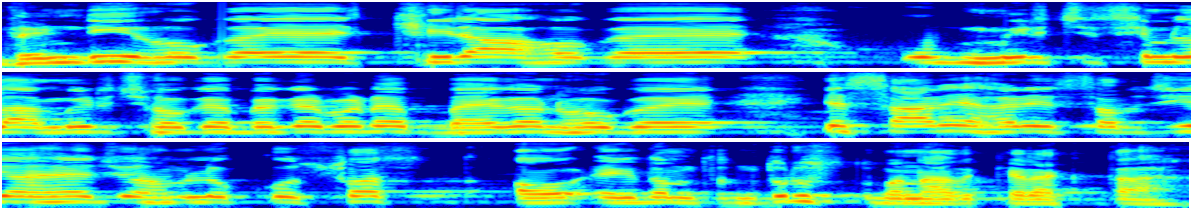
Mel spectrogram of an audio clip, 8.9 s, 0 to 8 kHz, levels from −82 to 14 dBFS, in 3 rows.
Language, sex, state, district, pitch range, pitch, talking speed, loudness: Hindi, male, Bihar, Samastipur, 180-200 Hz, 190 Hz, 220 wpm, -14 LUFS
